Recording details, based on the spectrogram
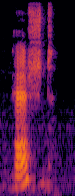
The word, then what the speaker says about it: Budapest: No, ScarJo's actually pronouncing it correctly. – Is she? Okay. – Pest? – Yes.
